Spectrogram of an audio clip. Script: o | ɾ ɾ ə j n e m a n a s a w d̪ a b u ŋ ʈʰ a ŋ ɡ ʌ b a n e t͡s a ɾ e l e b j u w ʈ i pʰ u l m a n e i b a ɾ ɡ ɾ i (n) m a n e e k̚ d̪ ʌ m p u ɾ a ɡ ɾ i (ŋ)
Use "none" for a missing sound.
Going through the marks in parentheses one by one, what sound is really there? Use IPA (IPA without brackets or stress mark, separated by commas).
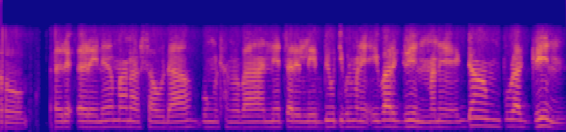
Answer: n, n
